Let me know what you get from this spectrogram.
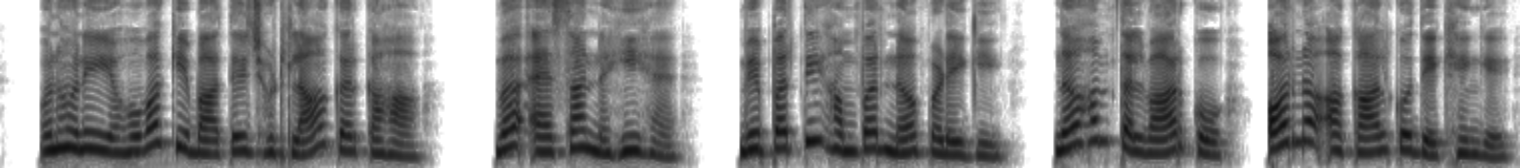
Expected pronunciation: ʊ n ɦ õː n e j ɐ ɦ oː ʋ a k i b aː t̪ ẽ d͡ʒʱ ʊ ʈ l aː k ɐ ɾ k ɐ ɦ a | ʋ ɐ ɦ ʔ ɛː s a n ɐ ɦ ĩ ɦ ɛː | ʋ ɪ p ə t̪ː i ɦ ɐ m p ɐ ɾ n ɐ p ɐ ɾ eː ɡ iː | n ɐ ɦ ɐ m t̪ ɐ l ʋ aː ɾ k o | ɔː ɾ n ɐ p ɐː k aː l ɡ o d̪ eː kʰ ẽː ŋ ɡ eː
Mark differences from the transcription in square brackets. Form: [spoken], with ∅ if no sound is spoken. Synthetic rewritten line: ʊ n ɦ õː n e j ɐ ɦ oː ʋ a k i b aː t̪ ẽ d͡ʒʱ ʊ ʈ l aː k ɐ ɾ k ɐ ɦ a | ʋ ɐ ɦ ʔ ɛː s a n ɐ ɦ ĩ ɦ ɛː | ʋ ɪ p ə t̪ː i ɦ ɐ m p ɐ ɾ n ɐ p ɐ [ɽ] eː ɡ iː | n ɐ ɦ ɐ m t̪ ɐ l ʋ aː ɾ k o | ɔː ɾ n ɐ [ʔ] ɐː k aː l [k] o d̪ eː kʰ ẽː ŋ ɡ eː

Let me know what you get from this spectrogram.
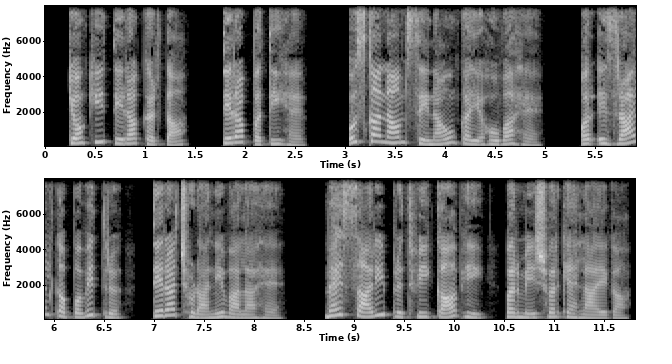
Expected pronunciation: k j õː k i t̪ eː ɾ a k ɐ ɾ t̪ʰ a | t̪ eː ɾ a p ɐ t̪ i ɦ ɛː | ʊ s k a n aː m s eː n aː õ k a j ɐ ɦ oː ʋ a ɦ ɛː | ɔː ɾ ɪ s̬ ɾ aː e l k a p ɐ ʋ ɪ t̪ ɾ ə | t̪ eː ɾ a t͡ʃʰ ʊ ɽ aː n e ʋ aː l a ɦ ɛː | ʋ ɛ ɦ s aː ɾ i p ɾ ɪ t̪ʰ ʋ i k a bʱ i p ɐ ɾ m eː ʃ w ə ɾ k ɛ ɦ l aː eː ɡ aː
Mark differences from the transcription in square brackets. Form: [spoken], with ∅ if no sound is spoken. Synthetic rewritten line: k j õː k i t̪ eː ɾ a k ɐ ɾ [t̪] a | t̪ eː ɾ a p ɐ t̪ i ɦ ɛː | ʊ s k a n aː m s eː n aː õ k a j ɐ ɦ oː ʋ a ɦ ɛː | ɔː ɾ ɪ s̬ ɾ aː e l k a p ɐ ʋ ɪ t̪ ɾ ə | t̪ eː ɾ a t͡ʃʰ ʊ ɽ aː n e ʋ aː l a ɦ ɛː | ʋ ɛ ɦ s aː ɾ i p ɾ ɪ t̪ʰ ʋ i k a bʱ i p ɐ ɾ m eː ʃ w ə ɾ k ɛ ɦ l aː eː ɡ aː

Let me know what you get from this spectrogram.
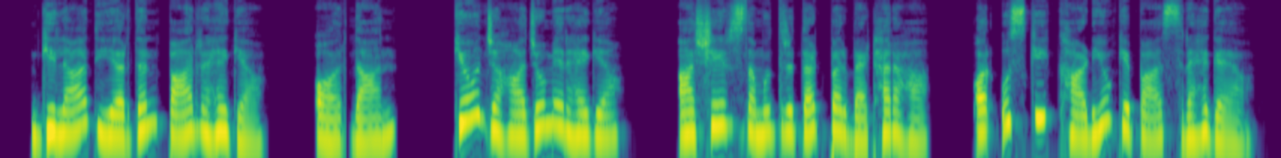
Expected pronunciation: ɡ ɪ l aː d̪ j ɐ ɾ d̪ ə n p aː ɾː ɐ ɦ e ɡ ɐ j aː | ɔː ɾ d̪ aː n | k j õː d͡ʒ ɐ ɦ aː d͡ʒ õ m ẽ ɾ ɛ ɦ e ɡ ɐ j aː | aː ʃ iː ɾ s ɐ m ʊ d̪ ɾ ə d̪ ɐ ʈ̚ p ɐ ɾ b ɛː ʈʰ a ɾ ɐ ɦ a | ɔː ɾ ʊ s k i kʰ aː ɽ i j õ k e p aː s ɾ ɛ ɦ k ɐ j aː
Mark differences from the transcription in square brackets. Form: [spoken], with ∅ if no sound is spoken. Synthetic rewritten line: ɡ ɪ l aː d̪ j ɐ ɾ d̪ ə n p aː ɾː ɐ ɦ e ɡ ɐ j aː | ɔː ɾ d̪ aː n | k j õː d͡ʒ ɐ ɦ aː d͡ʒ õ m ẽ ɾ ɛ ɦ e ɡ ɐ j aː | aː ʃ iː ɾ s ɐ m ʊ d̪ ɾ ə [t̪] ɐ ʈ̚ p ɐ ɾ b ɛː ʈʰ a ɾ ɐ ɦ a | ɔː ɾ ʊ s k i kʰ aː ɽ i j õ k e p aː s ɾ ɛ ɦ [ɡ] ɐ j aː

